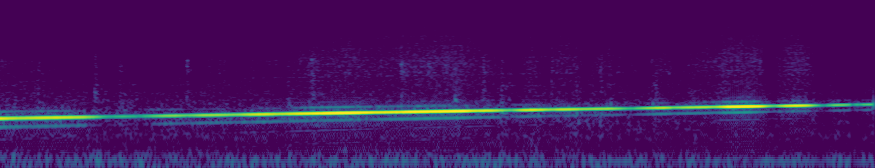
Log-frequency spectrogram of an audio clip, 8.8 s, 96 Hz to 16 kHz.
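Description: Slow sine-wave test sweep rising steadily from about 440 Hz to about 690 Hz, played by an exciter driving a loudspeaker cabinet lined with 80 mil sound deadener pads and picked up right on the back panel. It swells and dips in loudness as it passes the cabinet's panel resonances, which become audible from about 400 Hz.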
